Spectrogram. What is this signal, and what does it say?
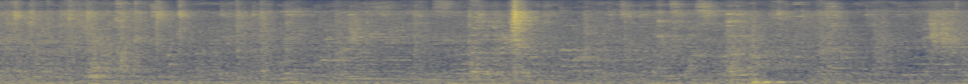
The noise of a restaurant. There is no code.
